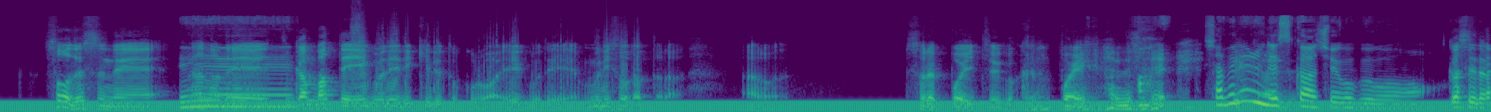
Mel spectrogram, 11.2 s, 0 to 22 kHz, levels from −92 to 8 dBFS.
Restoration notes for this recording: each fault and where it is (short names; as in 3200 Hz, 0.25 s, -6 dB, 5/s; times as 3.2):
hum 60 Hz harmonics 6 -31 dBFS
2.63–4.82 clipped -22 dBFS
